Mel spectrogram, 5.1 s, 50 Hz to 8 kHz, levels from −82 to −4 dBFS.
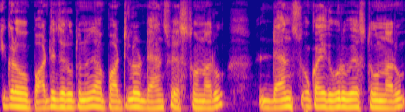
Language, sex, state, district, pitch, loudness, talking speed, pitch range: Telugu, male, Telangana, Hyderabad, 145 Hz, -14 LUFS, 140 wpm, 135-150 Hz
